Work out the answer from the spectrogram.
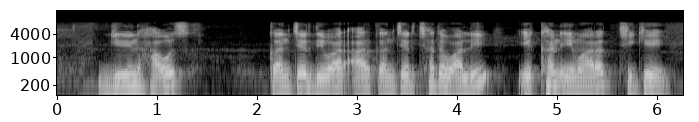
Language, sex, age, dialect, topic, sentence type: Magahi, male, 18-24, Northeastern/Surjapuri, agriculture, statement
